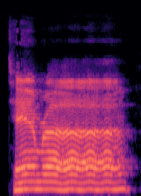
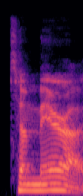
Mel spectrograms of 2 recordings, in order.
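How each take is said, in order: First: Tamra said in two syllables, TAM-ra; mispronounced name. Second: Tamara said tuh-MAIR-uh, three syllables; corrected pronunciation. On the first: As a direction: say Tamra as TAM-ruh, no middle vowel. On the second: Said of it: "Is that right?". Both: Real, not acted.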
